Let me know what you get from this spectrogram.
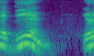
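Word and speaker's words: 니은: So, "ni." Then, the vowel "eu" comes, followed by a final consonant. That’s why "nieun" ends in "n."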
